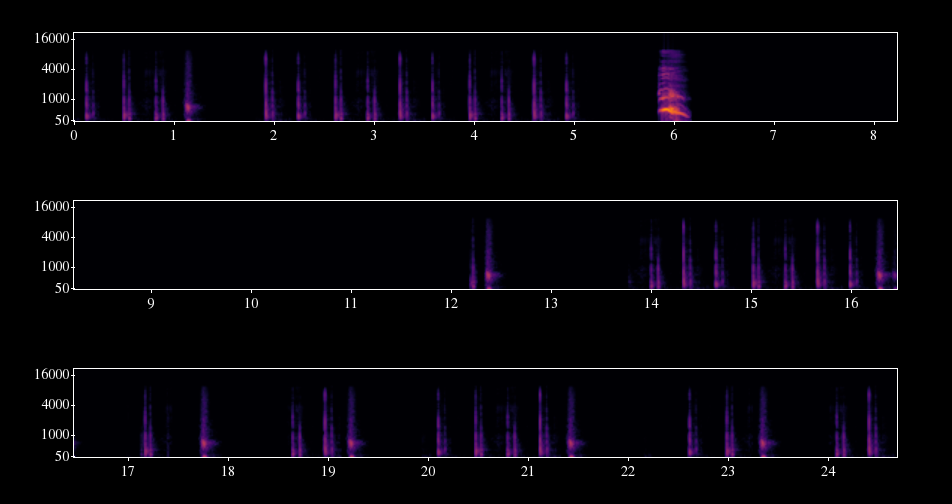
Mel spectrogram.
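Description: Quick, light footsteps patter along a hard path.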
